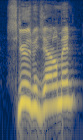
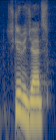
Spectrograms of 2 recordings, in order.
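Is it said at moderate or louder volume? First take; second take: louder; moderate. First: It is said noticeably louder than before. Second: It is said at a moderate, fairly loud volume.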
